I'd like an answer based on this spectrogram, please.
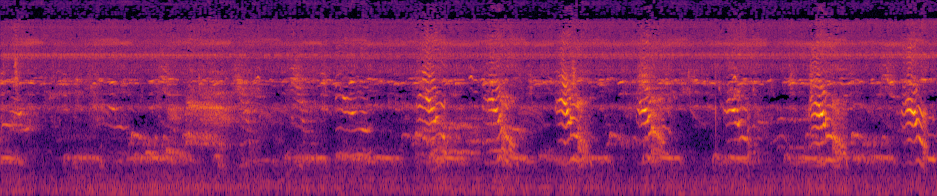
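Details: Mother cat calling for her missing kitten: a run of drawn-out, even meows with a strong tonal core, then louder, sharper cries repeating about every two seconds over a steady background hum.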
